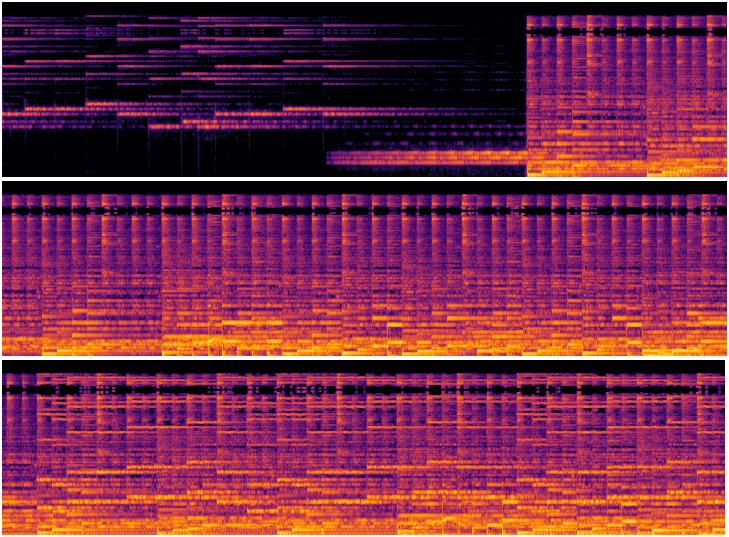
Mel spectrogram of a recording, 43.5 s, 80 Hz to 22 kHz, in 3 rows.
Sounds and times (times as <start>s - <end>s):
Music: 0.0s - 43.4s.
